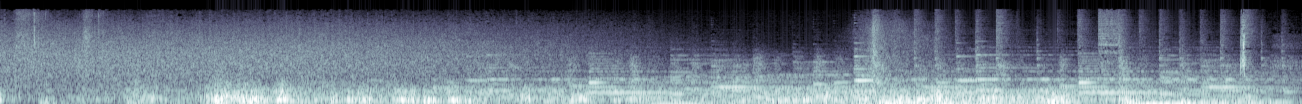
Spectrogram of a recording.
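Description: Steady rain pours down with a dense hiss, while low rumbles of thunder roll underneath and a few sharper crackles break through. No one speaks.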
